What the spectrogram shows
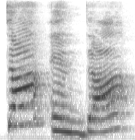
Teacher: i touch okay a part of my mouth with the tongue that is called the alveolar ridge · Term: alveolar sounds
